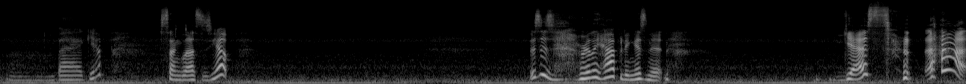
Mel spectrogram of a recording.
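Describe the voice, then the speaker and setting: A woman playing an excitable, playful young woman on a date, in a conversational, halting roleplay style with teasing, gushing delivery. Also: high voice, a little hiss or hum, exaggerated voice. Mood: nervous excitement. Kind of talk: ASMR roleplay acting, one side of a dialogue.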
